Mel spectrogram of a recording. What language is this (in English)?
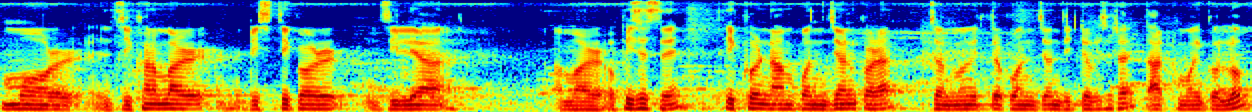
Assamese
